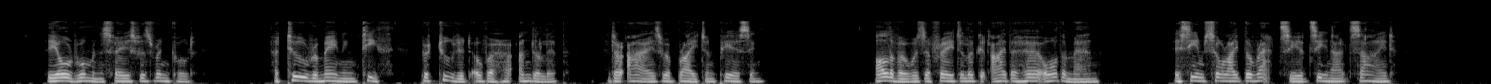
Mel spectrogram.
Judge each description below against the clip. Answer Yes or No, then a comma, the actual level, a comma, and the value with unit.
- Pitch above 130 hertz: Yes, medium, 140 Hz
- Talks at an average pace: Yes, average, 175 wpm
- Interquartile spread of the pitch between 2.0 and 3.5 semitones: Yes, narrow, 2.5 semitones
